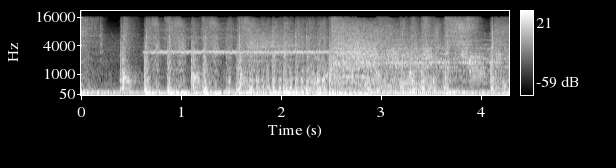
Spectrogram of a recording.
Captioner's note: whistle blows; upbeat music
